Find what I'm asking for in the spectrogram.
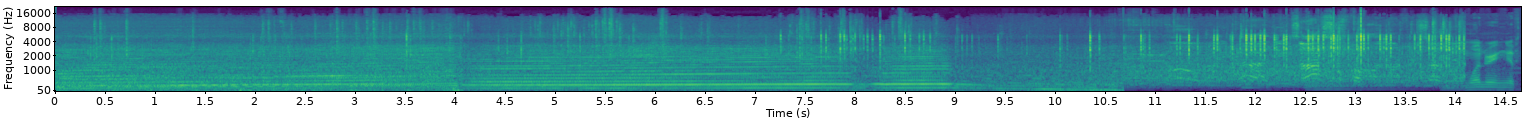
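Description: Loud exhaust drone from a B20-powered Civic Wagon AWD on the move, holding a steady pitch, then the revs dropping away into a rough idle near the end.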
